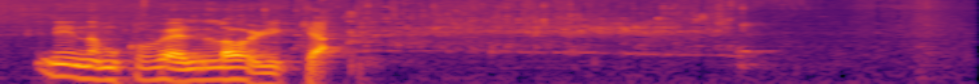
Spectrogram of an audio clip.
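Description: Water pours into a hot pan and sizzles.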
